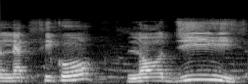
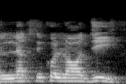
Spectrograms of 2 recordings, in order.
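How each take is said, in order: First: लेक्सिकोलॉजीज with a long held जीज; drawn-out pronunciation. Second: Said in the usual way. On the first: Shown as a demonstration. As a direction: stretch लेक्सिकोलॉजीज as लेक्सिको-लॉ-जीईज. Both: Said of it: "ईज है".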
